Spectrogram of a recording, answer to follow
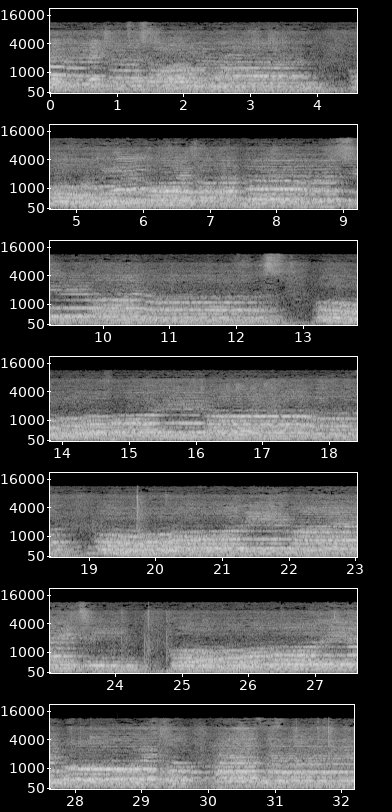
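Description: Church choir singing an Orthodox liturgical hymn a cappella, in phrases of several voices with short breaks between them, about four times.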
